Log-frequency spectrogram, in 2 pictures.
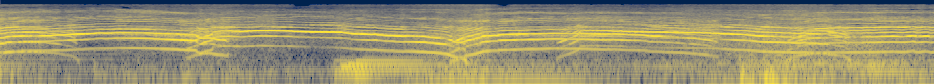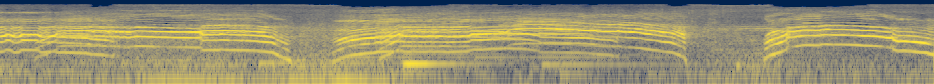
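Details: Enraged cats letting out continuous loud yowls, arching wavering wails that follow one another almost without pause, with two brief quiet breaks.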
